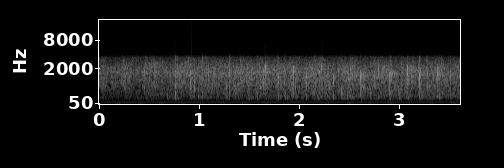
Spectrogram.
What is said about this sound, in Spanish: Anticipámosle un aplauso.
